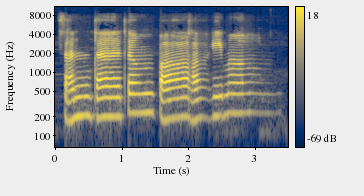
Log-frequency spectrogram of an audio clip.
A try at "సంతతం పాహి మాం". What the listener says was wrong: 3 దెబ్బలు కాదు, ఒక దెబ్బలో రెండే.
